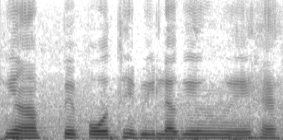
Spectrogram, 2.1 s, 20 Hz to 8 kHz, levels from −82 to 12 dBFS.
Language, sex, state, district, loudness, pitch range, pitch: Hindi, female, Haryana, Jhajjar, -16 LUFS, 180-190 Hz, 185 Hz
